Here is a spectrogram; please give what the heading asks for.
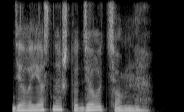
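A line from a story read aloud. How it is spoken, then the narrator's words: Gloomy. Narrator (Russian): мрачно произнесла я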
